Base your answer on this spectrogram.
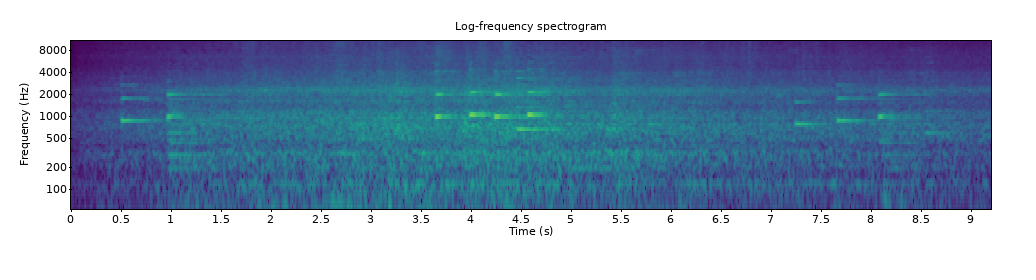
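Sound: train riding on rails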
